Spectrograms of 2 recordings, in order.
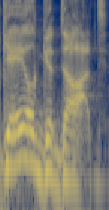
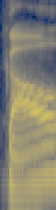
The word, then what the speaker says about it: Gal Gadot: Because you said Gail Gadot. Gal. I'm 100% sure. You said Gail Gadot. Let's say it with me again. It's Gal Yes, but Gadot.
